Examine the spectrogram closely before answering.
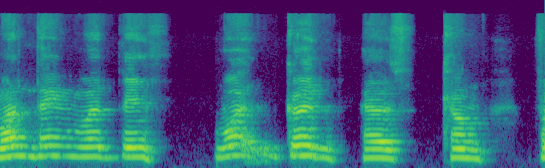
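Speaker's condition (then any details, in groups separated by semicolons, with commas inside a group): ALS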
